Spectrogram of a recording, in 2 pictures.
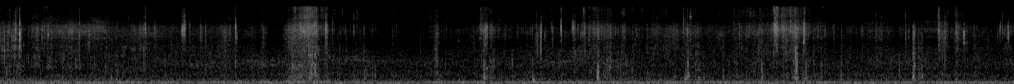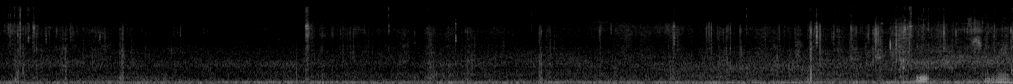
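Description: Footsteps and handling noises on dry, gravelly ground: scattered crunches and clicks, a few louder ones, over a steady low rumble.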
